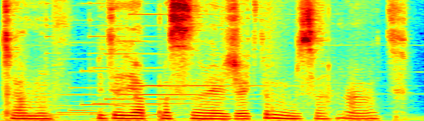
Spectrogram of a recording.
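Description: A woman's voice: mid-range voice, little pitch movement, a little fast, dark tone. A young woman streaming a farming game, chatting to the characters and bursting into exasperated complaints. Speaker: gaming streamer. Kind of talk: live let's-play commentary. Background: faint game music.

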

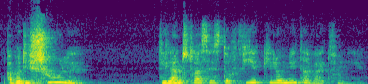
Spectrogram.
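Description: This actress's voice sits on the high side, a bit bright and fairly quick, with lively intonation, as she portrays a guarded village single mother, hesitant and wary, in crime drama dialogue. It comes from a noisy, echoey old German crime film of the mid-century.

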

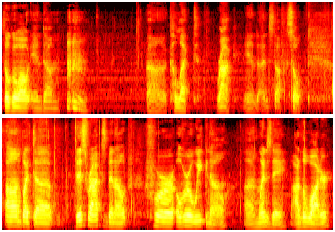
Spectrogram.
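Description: An aquarium hobbyist with a cold does a casual show-and-tell vlog indoors at home, hesitating with many ums and restarts. He speaks slowly, in a medium-pitched, fairly bright voice.

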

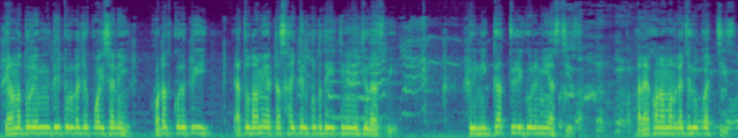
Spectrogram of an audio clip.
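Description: A man voicing a hot-tempered, protective old grandfather in a cartoon, scolding and shouting. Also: a little high, fairly even intonation, rapid-fire, lightly acted. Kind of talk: cartoon voice dubbing.

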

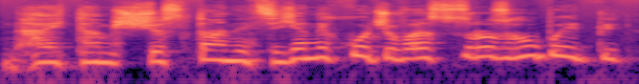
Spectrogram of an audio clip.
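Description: A man voicing a brave female desert creature in a storybook, with high squeals and urgent whispers. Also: moderate pace. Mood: whispering.

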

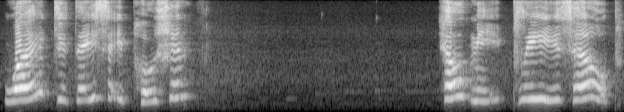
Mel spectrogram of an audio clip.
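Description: A man voicing a frightened young woman in a game, in a put-on high female voice, breathless and pleading. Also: slow, creaky, fairly bright tone, exaggerated voice. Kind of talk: game dialogue read aloud.

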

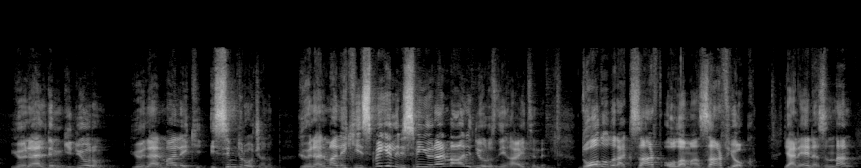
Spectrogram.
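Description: A man teaching a grammar lesson, talking straight to his students in an emphatic, animated way. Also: sits high. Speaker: Turkish teacher.

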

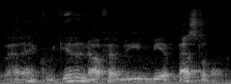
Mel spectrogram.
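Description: Sitting at a table in front of a lit curtain, a middle-aged co-host of a music reaction show chats casually, his humor blunt and self-mocking. His voice is medium-pitched and mellow but racing, recorded in a roomy room with a faint hiss.

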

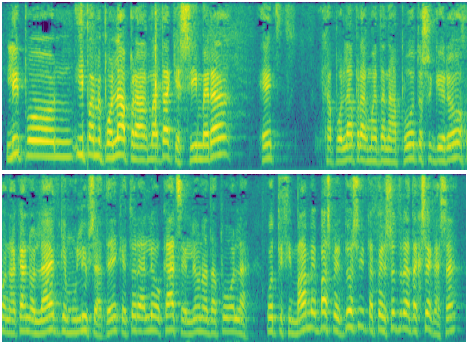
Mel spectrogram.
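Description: High-pitched male spiritual teacher, talking loud and emphatic over a bad mic on a live stream. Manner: loud, emphatic, asks rhetorical questions. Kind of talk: livestream talk. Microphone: faulty mic, spoken loudly into it.

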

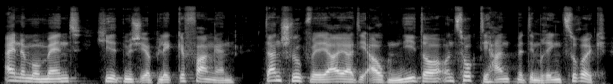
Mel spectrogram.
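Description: A man reading a first-person adventure story aloud, with a mid-pitched voice. He narrates at an even, steady pace. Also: normal speed. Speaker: reader of a fan story.

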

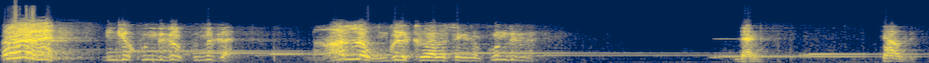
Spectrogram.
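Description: Naive young shepherd guy, excitable country dialect, high pitched, faint music behind in an old movie track. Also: normal speed. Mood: humble, fussing. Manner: broad village dialect, simple and excitable. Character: naive rustic young male shepherd, humble and guileless. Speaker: actor. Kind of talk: 1960s film acting. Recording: muffled old film soundtrack with music.

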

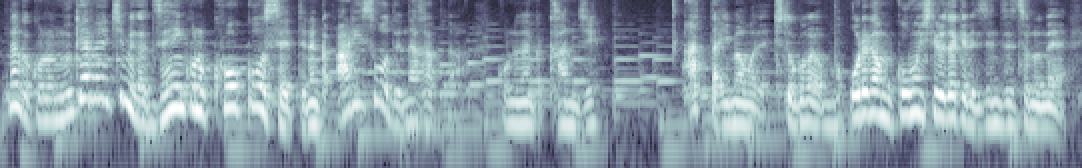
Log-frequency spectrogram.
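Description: Male fan-channel host, excitable, rattles on fast with a lively bouncing voice, music bed underneath. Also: fairly high pitch. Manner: excitable, rapid-fire talking. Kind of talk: excited reaction commentary.

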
